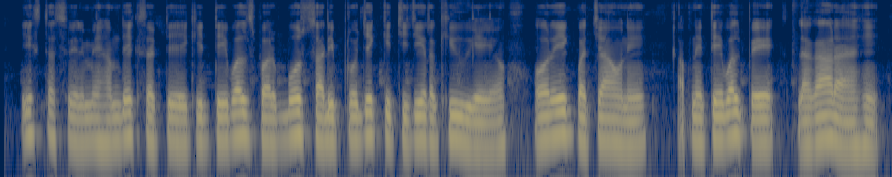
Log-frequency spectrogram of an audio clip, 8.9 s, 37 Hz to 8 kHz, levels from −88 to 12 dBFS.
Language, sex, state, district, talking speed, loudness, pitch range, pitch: Hindi, male, Uttar Pradesh, Varanasi, 190 wpm, -26 LUFS, 110-125 Hz, 115 Hz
